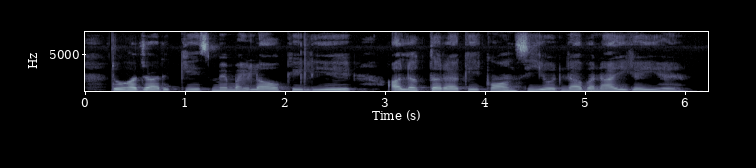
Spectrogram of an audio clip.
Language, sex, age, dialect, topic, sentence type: Hindi, female, 18-24, Awadhi Bundeli, banking, question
